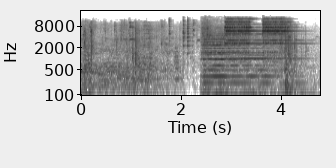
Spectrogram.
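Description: A telephone rings loudly, a sustained electronic trill in two bursts, following a couple of seconds of muffled background noise and possible murmuring.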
